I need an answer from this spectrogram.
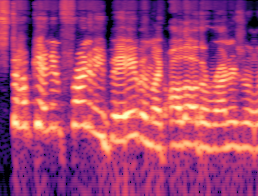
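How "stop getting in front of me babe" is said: very high, raised, loud yelling shout. Retelling yelling at him when he got ahead during a run; retelling their own yell. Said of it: "he got ahead of me and I yelled".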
